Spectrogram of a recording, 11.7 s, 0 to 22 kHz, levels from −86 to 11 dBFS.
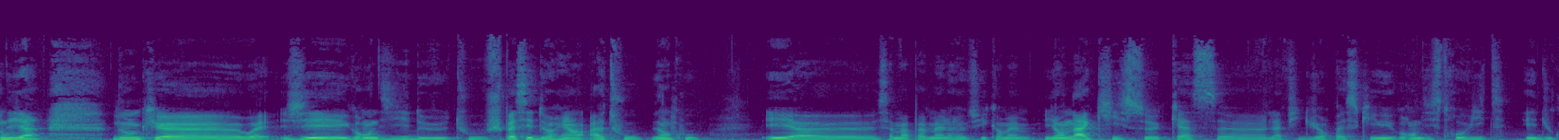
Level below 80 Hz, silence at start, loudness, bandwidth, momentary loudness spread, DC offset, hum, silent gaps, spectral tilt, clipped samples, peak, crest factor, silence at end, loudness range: -48 dBFS; 0 s; -27 LUFS; 16.5 kHz; 12 LU; under 0.1%; none; none; -5.5 dB/octave; under 0.1%; -8 dBFS; 18 dB; 0 s; 5 LU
